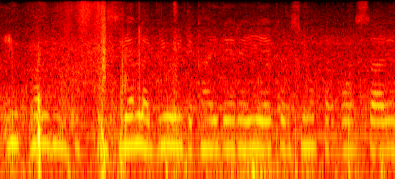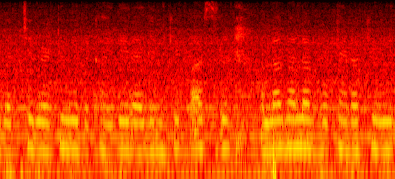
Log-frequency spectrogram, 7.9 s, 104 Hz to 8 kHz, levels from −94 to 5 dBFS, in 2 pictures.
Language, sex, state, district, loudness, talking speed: Hindi, female, Bihar, Madhepura, -27 LUFS, 220 wpm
